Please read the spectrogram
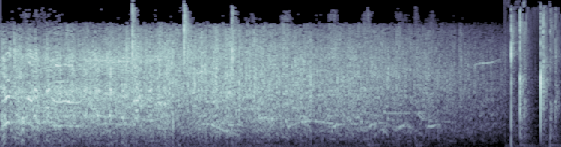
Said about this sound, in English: We're applauding.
